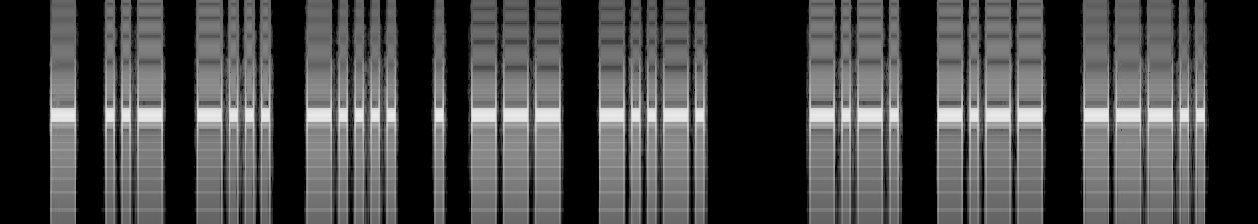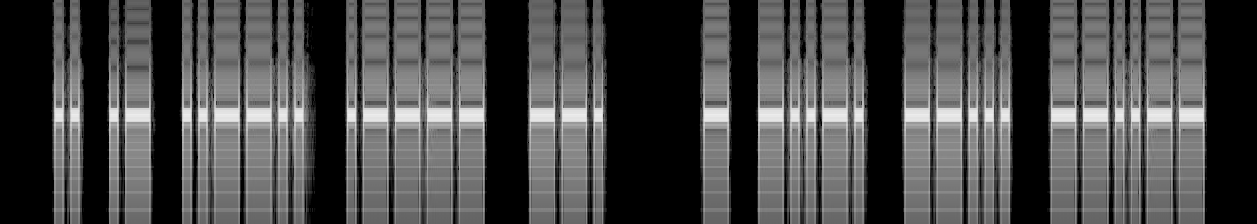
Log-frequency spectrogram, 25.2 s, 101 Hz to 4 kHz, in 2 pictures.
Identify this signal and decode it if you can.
Morse code, heard as a keyed tone, about 15 wpm, spaced as for 12 wpm, 600 Hz. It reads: TUB6EO/ CY8 IA?1G T/7,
